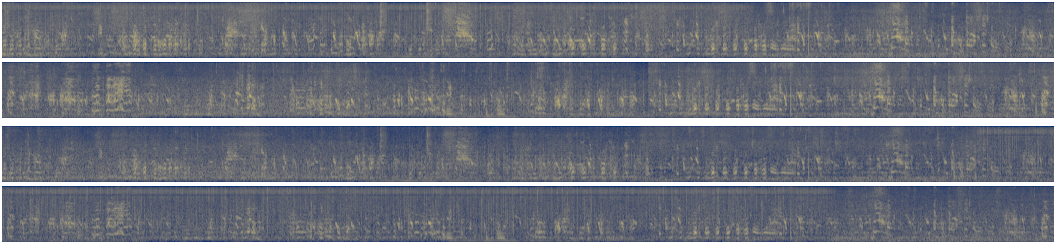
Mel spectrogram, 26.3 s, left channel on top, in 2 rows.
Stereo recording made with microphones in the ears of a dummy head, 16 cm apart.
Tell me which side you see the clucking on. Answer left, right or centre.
left.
